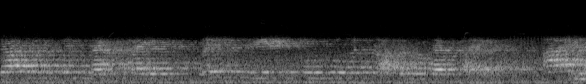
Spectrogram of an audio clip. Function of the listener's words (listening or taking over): listening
